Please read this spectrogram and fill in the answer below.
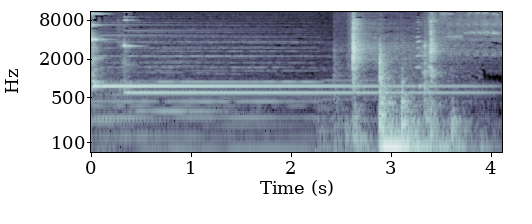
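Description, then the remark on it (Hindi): A doorbell chimes once with a sustained, ringing tone that slowly decays as a visiting friend arrives at the door, followed by a few dull thumps and knocks near the end, like a door being handled. “उसने अपनी एक फ्रेंड को फोन करके बुलाया रात को उसके घर रुकने के लिए और थोड़ी देर बाद ही डोरबेल बजी”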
